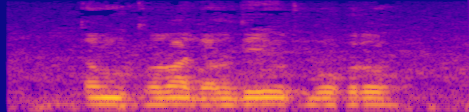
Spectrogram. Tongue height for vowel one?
mid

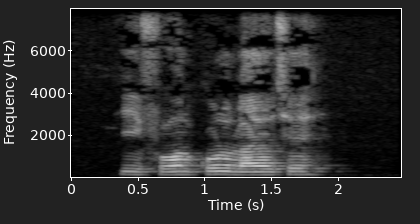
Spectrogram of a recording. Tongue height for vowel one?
high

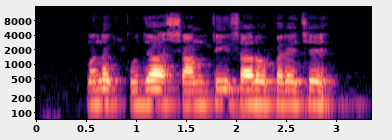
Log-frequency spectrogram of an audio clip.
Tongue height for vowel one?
mid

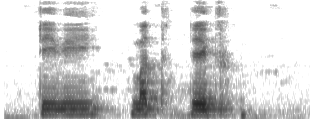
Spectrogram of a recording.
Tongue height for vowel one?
high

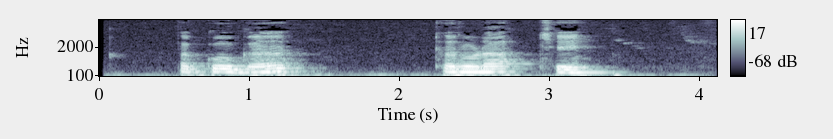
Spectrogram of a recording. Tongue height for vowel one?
mid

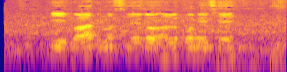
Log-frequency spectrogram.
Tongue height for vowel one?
high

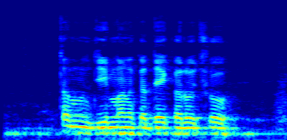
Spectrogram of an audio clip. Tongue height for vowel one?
mid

